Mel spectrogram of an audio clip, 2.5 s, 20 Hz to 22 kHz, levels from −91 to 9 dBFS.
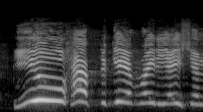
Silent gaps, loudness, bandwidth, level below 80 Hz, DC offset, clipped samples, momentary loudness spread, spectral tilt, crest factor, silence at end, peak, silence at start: none; -23 LUFS; 9.8 kHz; -84 dBFS; under 0.1%; under 0.1%; 10 LU; -0.5 dB/octave; 16 dB; 0 s; -8 dBFS; 0.2 s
